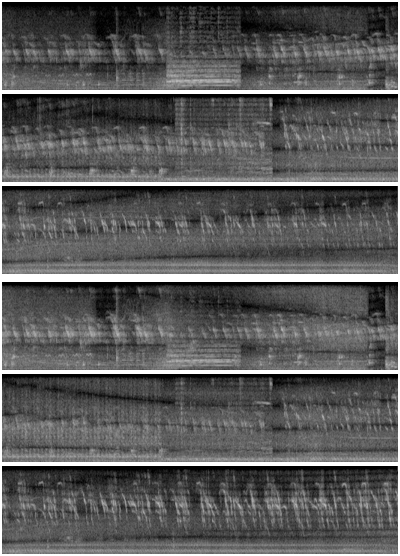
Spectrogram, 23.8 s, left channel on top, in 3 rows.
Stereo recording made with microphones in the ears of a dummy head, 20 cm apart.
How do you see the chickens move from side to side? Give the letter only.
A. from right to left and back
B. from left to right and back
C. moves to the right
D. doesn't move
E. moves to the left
A.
